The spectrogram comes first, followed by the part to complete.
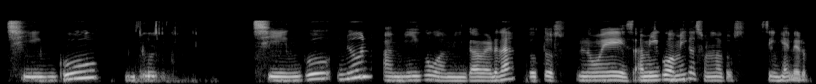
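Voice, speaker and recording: A Korean language teacher from Costa Rica speaks in a mid-range, slightly mellow voice, patiently drawing out example words and spelling them with rising checks that her students are following. The recording is close, dry and a little muffled, with no room sound.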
